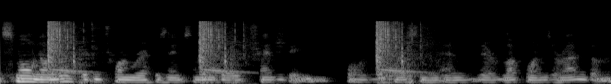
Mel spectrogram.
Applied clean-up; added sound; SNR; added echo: classical method WPE with log-MMSE.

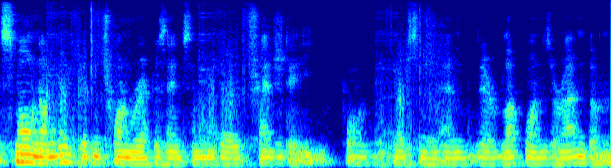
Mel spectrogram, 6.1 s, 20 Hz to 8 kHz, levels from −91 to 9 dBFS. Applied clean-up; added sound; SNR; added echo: neural separator model SepFormer DNS4.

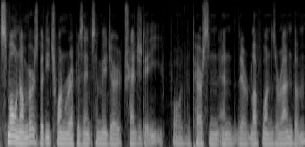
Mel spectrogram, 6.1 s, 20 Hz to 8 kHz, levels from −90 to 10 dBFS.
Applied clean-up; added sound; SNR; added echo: none; none; none; none.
